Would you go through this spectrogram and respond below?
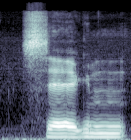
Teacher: before I release the back of the tongue for the G, I touch the tip of the tongue at the same time, like before I release the G. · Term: overlap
